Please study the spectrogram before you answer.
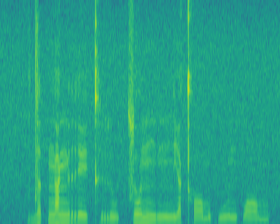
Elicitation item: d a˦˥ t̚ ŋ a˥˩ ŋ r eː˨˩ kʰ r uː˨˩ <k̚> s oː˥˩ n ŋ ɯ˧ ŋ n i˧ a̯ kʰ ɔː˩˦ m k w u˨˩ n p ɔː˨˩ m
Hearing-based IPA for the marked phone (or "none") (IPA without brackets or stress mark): t̚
